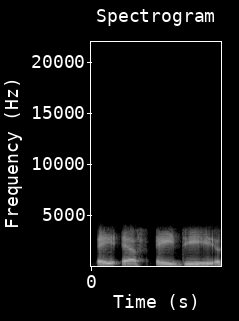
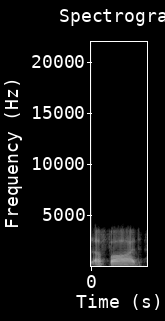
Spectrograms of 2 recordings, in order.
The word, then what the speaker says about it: AFAD: met with an organization that's afad they pronounce it afod and that's their version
